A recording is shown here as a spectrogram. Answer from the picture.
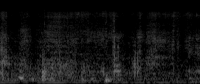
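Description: Faint rustling and a few light taps as baker's twine is wrapped around a cardstock scrapbook page and handled.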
